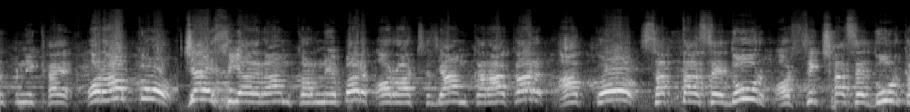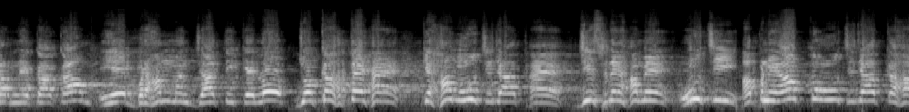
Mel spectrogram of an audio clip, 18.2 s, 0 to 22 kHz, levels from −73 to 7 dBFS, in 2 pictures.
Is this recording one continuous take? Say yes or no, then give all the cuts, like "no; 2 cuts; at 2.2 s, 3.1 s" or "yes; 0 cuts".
no; 8 cuts; at 1.8 s, 3.7 s, 5.5 s, 6.4 s, 7.7 s, 10.0 s, 12.0 s, 16.5 s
